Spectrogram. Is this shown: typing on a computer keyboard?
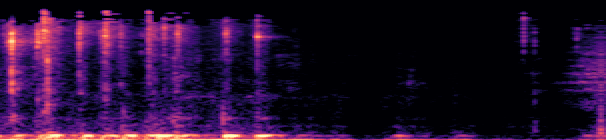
yes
